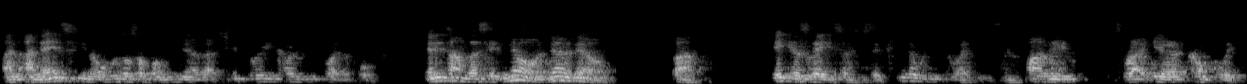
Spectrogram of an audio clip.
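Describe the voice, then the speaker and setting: A Ugandan man whose first language isn't English talks with the audience at a bookstore author event, joking between stories. His mid-range voice is a little mellow at a moderate pace, and the roomy, distant, dull recording carries a slight hiss or hum.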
